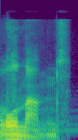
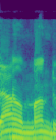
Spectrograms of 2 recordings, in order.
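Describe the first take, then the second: First: The first syllable sounds like 'owl'. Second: The first syllable sounds like 'Al'. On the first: This is how the friends say it. "They say it to where it almost sounds like they say owl" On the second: This is how the narrator says it. "I say it like the name Al... with a more pronounced er"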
